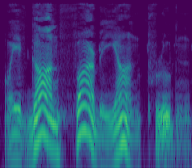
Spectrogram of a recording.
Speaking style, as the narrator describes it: grumbled

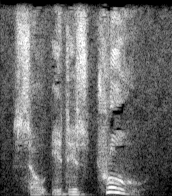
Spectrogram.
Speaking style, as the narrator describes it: he whispered

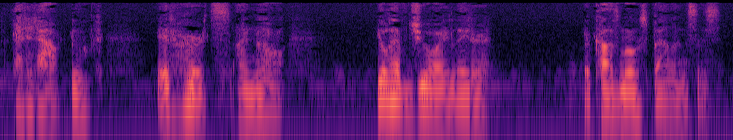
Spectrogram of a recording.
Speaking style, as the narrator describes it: she whispered

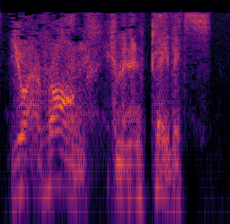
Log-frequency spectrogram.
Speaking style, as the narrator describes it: Drachmas hissed

